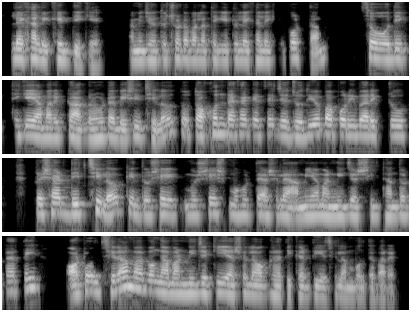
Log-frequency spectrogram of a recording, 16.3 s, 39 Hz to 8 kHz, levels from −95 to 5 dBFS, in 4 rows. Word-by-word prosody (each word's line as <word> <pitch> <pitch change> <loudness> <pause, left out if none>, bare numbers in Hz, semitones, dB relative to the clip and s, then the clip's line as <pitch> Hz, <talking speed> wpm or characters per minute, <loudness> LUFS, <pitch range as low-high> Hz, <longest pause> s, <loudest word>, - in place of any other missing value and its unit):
লেখালেখির 130 -2 +2
দিকে। 95 -6 -3 0.4
আমি 120 0 +2
যেহেতু 120 0 -4
ছোটবেলা 125 -3 -1
থেকেই 120 -1 -4
একটু 130 +2 -6
লেখালেখি 120 0 -3
করতাম। 120 -7 -1 0.4
সো - - +4
ওদিক 130 0 -1 0.2
থেকেই 150 -1 +3
আমার 130 -1 +1
একটু 130 - -12
আগ্রহটা 125 +2 0
বেশি 115 +6 -1
ছিল। - - -1 0.2
তো, - - -3
তখন 175 +5 +4
দেখা 160 +1 +1
গেছে 155 +1 -2
যে, 145 - +2
যদিওবা 160 +5 +3
পরিবার 150 -2 +4
একটু 150 - -5 0.4
প্রেশার 150 +2 +3
দিচ্ছিল, 150 +4 +2 0.2
কিন্তু 145 -5 -3
শে 145 - +2 0.2
মু 130 - -5
শেষ 150 -1 -1
মুহূর্তে 130 0 -5
আসলে 125 0 -1
আমি 120 +2 +1
আমার 125 -1 +1
নিজের 125 0 -1
সিদ্ধান্তটাতেই 125 +9 -3 0.4
অটল 155 -1 +2
ছিলাম। 200 +7 +4
এবং 165 -3 0
আমার 130 -1 +1
নিজেকেই 135 +1 -1
আসলে 125 0 -3
অগ্রাধিকার 110 -1 -5
দিয়েছিলাম, 105 -1 -4
বলতে - - -7
পারেন। - - -4
130 Hz, 175 wpm, -24 LUFS, 120-150 Hz, 0.4 s, সো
